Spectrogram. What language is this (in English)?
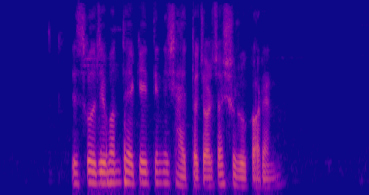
Bangla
